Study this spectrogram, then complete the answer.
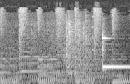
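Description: A doorbell in the video game Famicom Detective Club gives a single bright chime near the end, layered over the game's ongoing background music.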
